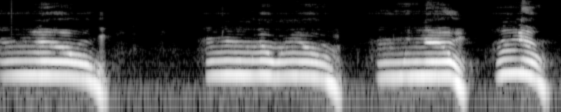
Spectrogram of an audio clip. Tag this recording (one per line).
cat
animal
